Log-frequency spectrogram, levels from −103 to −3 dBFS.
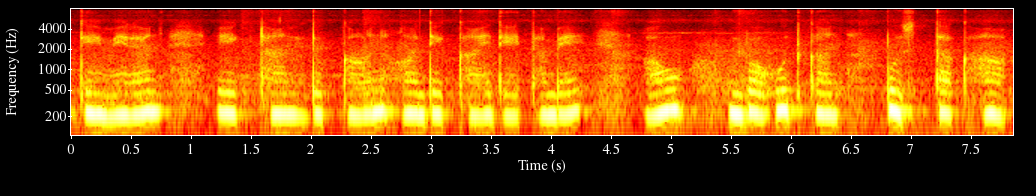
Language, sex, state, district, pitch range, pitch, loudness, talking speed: Chhattisgarhi, female, Chhattisgarh, Sukma, 215-235 Hz, 225 Hz, -17 LUFS, 105 wpm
